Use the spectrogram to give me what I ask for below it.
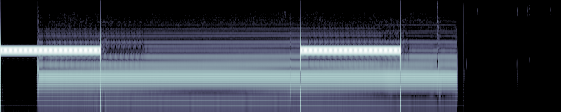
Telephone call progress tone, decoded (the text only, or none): ringback tone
